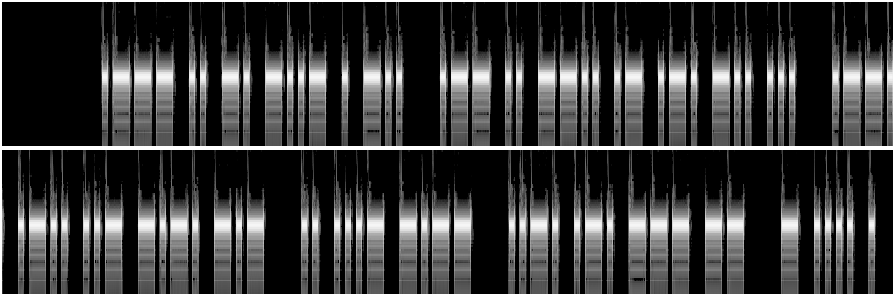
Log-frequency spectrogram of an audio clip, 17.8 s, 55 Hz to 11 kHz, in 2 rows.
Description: Morse code, heard as a keyed tone, about 22 wpm, 700 Hz. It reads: JINXED WIZARDS PLUCK IVY FROM THE
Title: Pangram Challenge v2 - 22wpm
